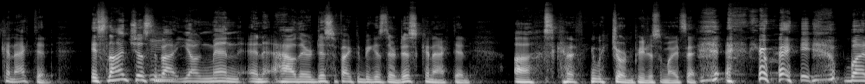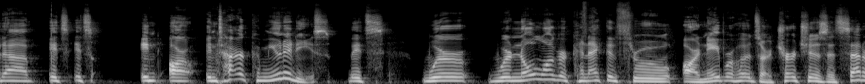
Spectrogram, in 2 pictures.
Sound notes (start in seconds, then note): 7.0 laugh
